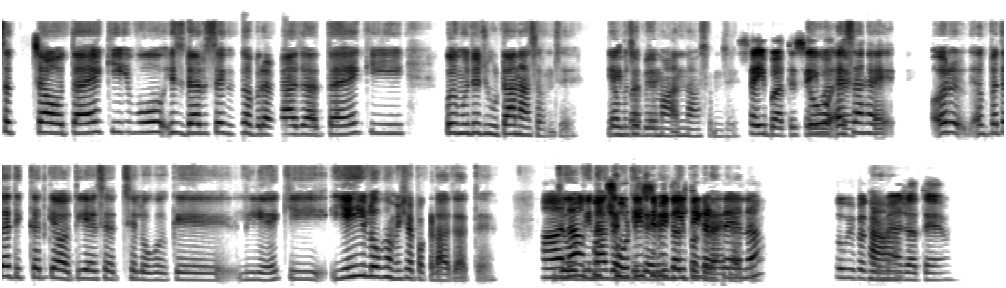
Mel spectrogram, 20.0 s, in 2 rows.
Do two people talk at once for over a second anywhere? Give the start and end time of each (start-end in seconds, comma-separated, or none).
15.6-17.6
